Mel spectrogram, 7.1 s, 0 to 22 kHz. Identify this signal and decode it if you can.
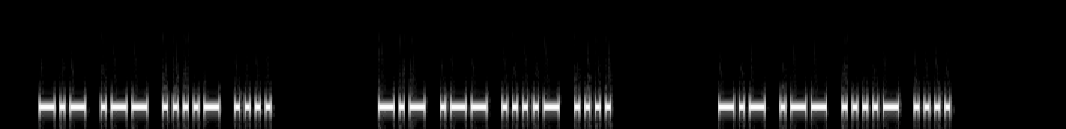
Morse code, heard as a keyed tone, about 36 wpm, 700 Hz. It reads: KW4H KW4H KW4H
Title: USA Call Signs - 4 Characters - Repeated 3x - 35wpm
